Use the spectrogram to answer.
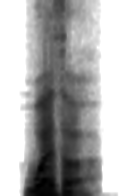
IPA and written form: ˈwɛðə (weather)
